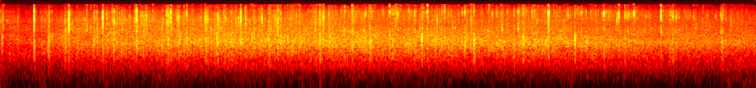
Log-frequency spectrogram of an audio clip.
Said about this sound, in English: And yes, you can clap for that.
